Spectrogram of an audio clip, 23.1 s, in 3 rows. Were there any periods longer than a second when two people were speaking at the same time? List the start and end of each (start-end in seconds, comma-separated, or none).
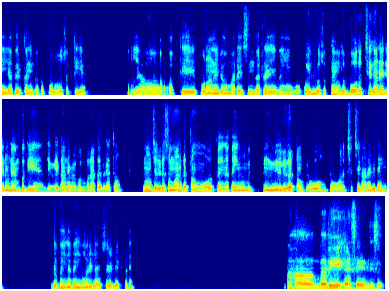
none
